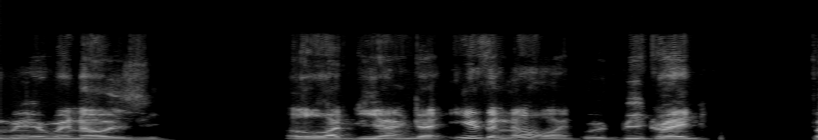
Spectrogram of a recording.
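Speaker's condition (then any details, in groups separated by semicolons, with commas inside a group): Friedreich's ataxia; does voice exercises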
